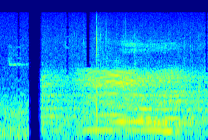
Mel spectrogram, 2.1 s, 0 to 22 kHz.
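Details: Red deer stag during the 2021 rut, with several stags present: one drawn-out, low bellow with rich harmonics, swelling and holding for about a second and a half after a brief silent gap.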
